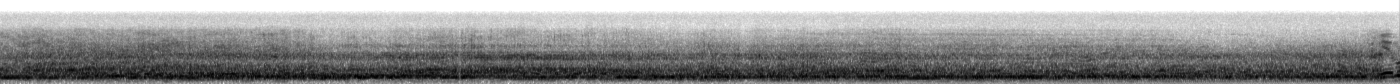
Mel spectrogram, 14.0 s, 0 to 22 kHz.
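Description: A pack of 500 cc single-cylinder speedway motorcycles racing around the track, heard as a steady, continuous engine drone whose pitch wavers slightly as the riders go through the bends and along the straights.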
